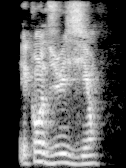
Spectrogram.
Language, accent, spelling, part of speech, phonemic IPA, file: French, Canada, éconduisions, verb, /e.kɔ̃.dɥi.zjɔ̃/, LL-Q150 (fra)-éconduisions.wav
- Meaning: inflection of éconduire: 1. first-person plural imperfect indicative 2. first-person plural present subjunctive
